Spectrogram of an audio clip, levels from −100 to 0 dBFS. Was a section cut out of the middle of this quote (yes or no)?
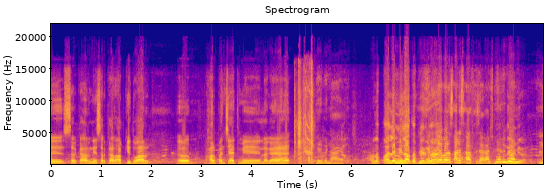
yes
